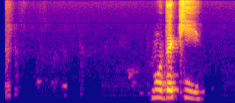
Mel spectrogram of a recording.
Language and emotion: Russian, angry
